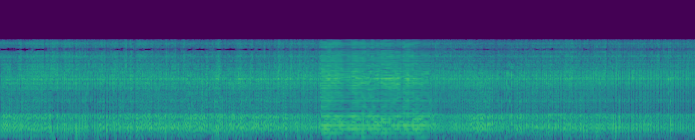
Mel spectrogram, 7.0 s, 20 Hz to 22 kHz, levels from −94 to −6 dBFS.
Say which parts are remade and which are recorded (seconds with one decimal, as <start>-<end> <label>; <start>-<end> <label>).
0.0-3.2 recorded; 3.2-4.3 remade; 4.3-7.0 recorded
